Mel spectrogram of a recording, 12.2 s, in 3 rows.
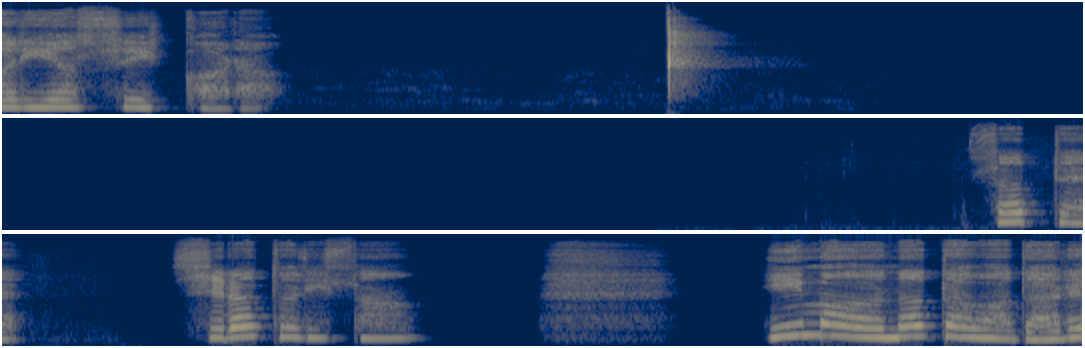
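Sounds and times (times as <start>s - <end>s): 
speech: 0.0s - 1.2s, 7.8s - 10.4s, 11.0s - 12.1s
finger snap: 2.5s - 2.8s.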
